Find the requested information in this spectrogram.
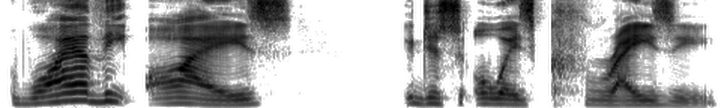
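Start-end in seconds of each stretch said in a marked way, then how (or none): none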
